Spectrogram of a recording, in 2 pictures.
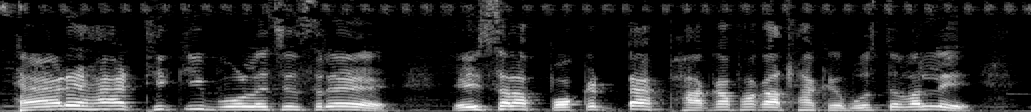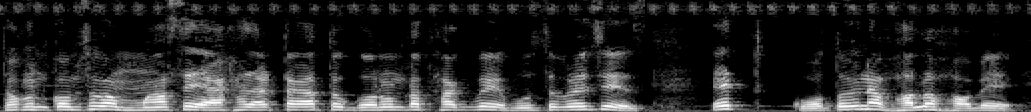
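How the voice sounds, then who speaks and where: A woman's voice: sits high, very fast, close to an everyday voice. A woman voicing a cheeky young male village sidekick in a comic cartoon, talking in a slangy, nagging way. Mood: eager.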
